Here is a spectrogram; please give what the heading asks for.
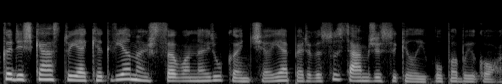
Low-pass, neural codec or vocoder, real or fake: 7.2 kHz; codec, 16 kHz, 1 kbps, X-Codec, HuBERT features, trained on LibriSpeech; fake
